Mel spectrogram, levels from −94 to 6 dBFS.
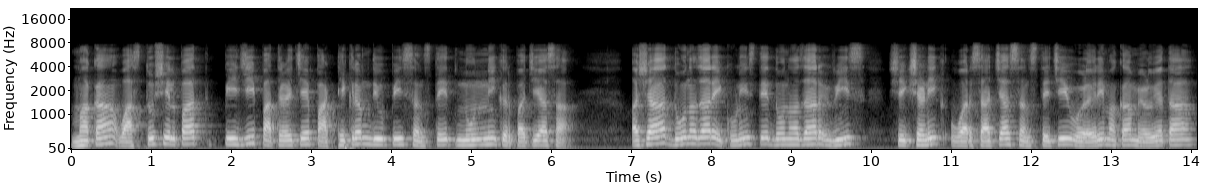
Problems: none marked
